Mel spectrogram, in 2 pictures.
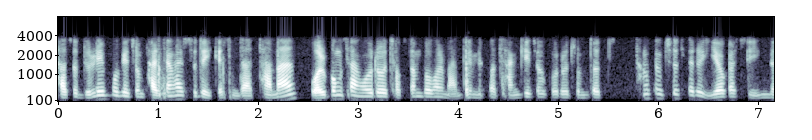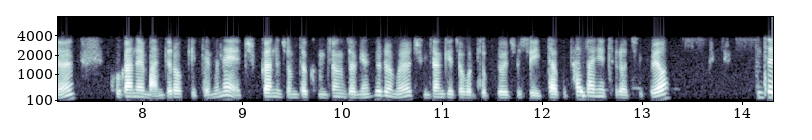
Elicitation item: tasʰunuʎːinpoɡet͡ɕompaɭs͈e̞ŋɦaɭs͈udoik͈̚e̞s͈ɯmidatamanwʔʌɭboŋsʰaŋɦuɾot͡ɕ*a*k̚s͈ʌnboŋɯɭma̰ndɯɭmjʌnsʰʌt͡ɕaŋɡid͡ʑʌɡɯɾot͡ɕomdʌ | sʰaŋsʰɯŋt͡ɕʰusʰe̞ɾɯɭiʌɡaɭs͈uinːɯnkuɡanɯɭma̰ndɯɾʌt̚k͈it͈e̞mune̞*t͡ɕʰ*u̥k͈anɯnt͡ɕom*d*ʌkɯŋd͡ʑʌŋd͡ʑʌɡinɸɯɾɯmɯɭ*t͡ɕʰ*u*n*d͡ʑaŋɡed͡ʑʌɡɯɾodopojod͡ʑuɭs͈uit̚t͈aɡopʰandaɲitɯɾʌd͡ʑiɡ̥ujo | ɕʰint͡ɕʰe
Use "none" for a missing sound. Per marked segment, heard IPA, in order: ʌ, t͡ɕ, d, t͡ɕ, ŋ

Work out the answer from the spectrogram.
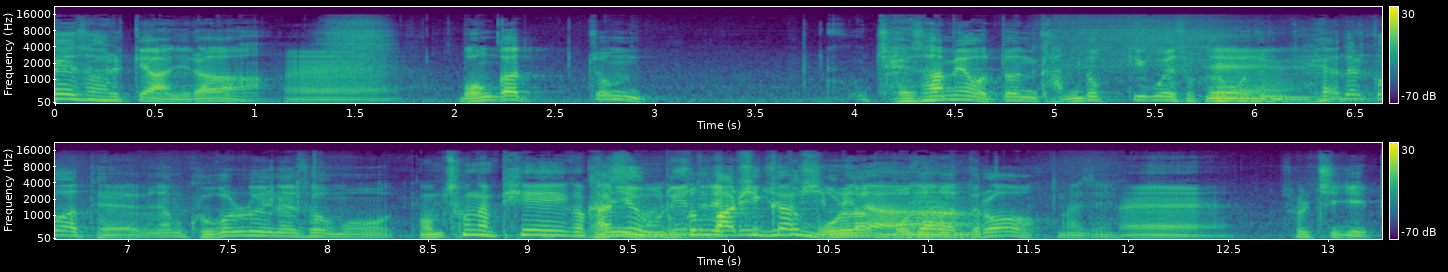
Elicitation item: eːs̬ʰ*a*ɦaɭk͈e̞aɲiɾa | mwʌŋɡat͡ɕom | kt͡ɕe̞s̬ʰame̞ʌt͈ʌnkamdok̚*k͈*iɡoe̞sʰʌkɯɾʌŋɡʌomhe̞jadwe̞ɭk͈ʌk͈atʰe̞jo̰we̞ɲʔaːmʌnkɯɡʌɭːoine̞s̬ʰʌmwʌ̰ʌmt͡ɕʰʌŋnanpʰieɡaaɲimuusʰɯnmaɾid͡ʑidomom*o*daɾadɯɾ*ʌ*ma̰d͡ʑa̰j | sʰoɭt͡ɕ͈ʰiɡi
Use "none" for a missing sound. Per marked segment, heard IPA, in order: ʌ, k͈, o, ʌ

